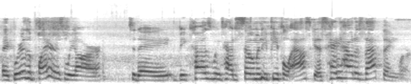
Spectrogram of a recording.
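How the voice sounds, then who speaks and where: Noticeable background noise under a woman's moderately paced speech at a fairly high pitch. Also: ordinary pitch variation. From Albuquerque, New Mexico. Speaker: guitar teacher. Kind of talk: interview.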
